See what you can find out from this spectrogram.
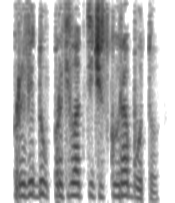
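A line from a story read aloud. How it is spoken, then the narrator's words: Snapping retort. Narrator (Russian): огрызнулась Ирина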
